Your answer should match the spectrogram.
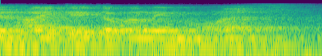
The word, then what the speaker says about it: Heike Kamerlingh-Onnes: Ano, ten pán, který za to může, se jmenuje Heike Kamerlingh-Onnes, takhle se to dokonce vyslovuje, holandský fyzik, nalezen Groningenu.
